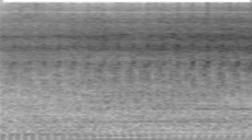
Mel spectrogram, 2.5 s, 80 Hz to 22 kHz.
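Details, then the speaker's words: Fire-damaged Mk1 Mazda MX-5 at idle after new spark plugs, HT leads looking fine: lumpy, rough idle with dropped beats, cylinders 1 and 4 still misfiring; owner next suspected the coil pack, problem ultimately traced to engine computer and immobiliser. "still running pretty rough yep cylinder one still doing nothing so still miss firing on cylinder 1 and four which is pretty much what I expected"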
